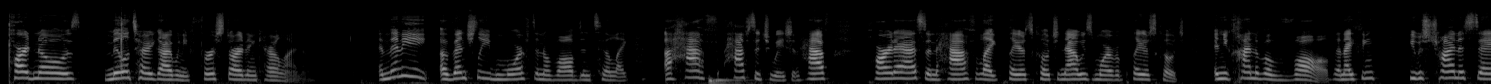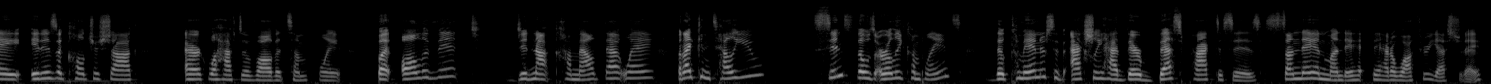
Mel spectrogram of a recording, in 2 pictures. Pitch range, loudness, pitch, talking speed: 225-280 Hz, -36 LUFS, 245 Hz, 200 wpm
